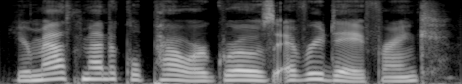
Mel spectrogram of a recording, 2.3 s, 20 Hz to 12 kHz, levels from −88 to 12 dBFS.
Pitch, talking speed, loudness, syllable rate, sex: 190 Hz, 180 wpm, -16 LUFS, 6.3 syllables/s, female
